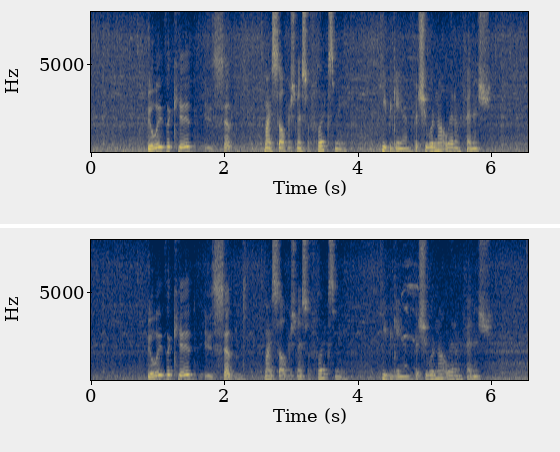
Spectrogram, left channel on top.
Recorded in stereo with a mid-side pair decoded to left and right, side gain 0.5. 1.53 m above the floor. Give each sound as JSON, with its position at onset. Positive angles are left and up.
{"t": 0.8, "sound": "a man speaking", "azimuth_deg": 45, "distance_m": 0.6}
{"t": 2.6, "sound": "a woman speaking", "azimuth_deg": 60, "distance_m": 0.7}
